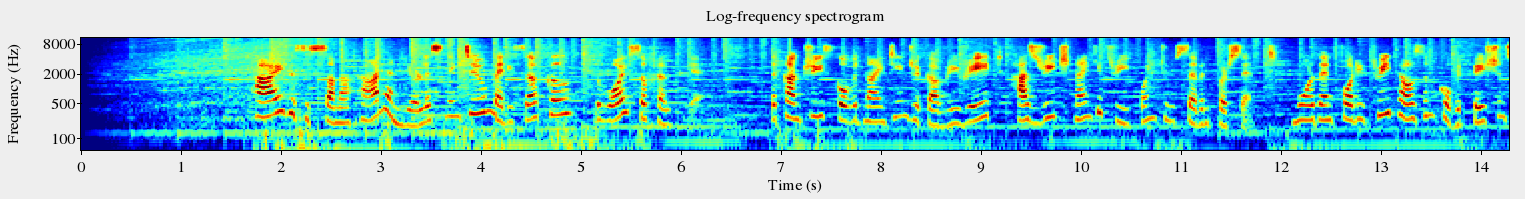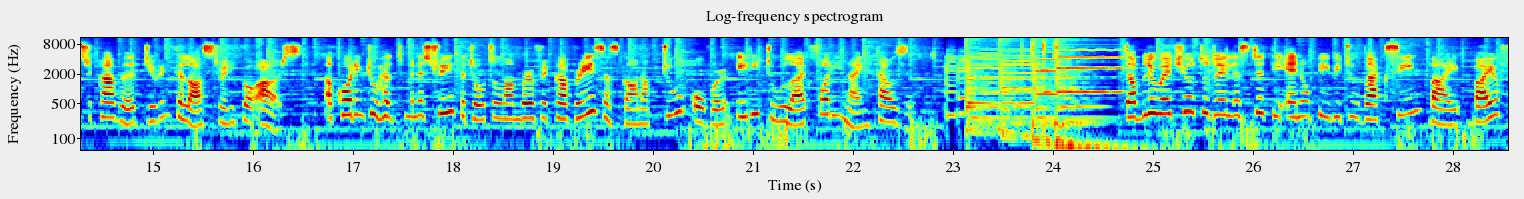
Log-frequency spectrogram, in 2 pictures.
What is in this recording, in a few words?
english news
